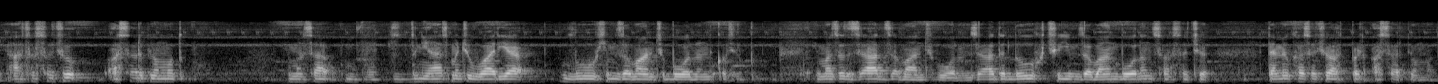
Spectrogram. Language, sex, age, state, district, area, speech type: Kashmiri, male, 45-60, Jammu and Kashmir, Srinagar, urban, spontaneous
